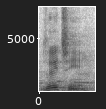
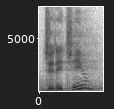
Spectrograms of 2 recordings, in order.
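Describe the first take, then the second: First: "Direitinho." said flat and settled, no rise at the end; level statement. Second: "Direitinho?" asked with a rising question tune. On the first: Lecturer answers her own question about audience's Portuguese, flat and dry. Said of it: "Vocês falam português?". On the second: Lecturer probes audience's Portuguese with a rising question. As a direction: lift the end of "Direitinho?" like a doubting question. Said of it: "Vocês sabem falar português?". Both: Shown as a demonstration.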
